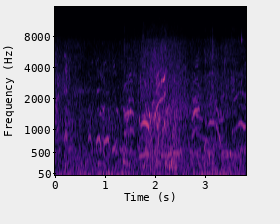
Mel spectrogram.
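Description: Sea water washing along a crowded summer beach at Fano in mid-August, a steady soft surf hiss with faint distant voices and brief chirpy sounds scattered through it.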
